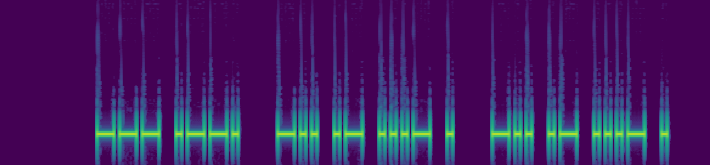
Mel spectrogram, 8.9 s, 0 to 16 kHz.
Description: Morse code, heard as a keyed tone, about 17 wpm, 700 Hz. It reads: OP DAVE DAVE
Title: Speed-Racing Common QSO Phrases Encore - 17wpm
